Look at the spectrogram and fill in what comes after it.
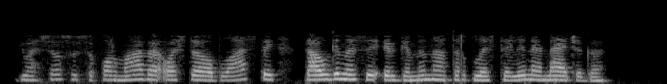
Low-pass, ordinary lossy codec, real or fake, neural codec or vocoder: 7.2 kHz; AAC, 16 kbps; fake; codec, 16 kHz, 0.5 kbps, X-Codec, HuBERT features, trained on LibriSpeech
